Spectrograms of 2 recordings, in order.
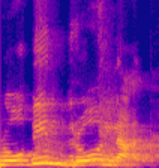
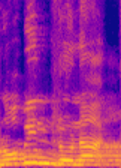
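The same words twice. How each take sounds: First: Rabindranath very slowly, broken into ro, bin, dro, nath; Rabindranath stretched out in separate beats; syllable by syllable. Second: Said in the usual way. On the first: Shown as a demonstration. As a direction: pause between each syllable of Rabindranath. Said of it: "এক এক জায়গায় কিন্তু আমরা থামছি". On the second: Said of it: "দেখো এক এক জায়গায় কিন্তু আমরা থামছি".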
